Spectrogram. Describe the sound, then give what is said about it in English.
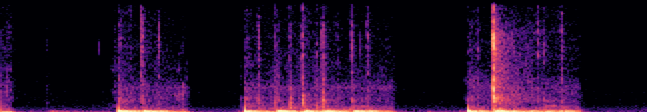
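Keys clatter on a computer keyboard in three quick bursts of typing separated by short pauses, fairly quiet and without talk. “I'm going to type it to you.”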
